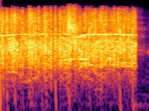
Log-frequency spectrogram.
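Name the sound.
applause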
